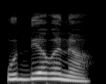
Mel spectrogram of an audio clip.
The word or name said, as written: ಉದ್ಯವನ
